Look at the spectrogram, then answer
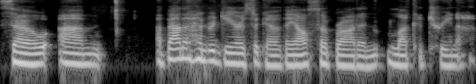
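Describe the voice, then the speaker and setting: A Missouri accent at a moderate pace with ordinary pitch variation. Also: woman, very deep, low pitch for a woman. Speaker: livestream co-host, psychic. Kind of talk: casual livestream talk. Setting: simulcast livestream video. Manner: hesitant, many filler ums.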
